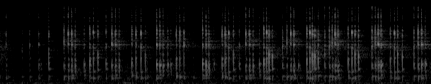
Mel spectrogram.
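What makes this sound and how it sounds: A black pen scratches across the ribbed metal clasp frame of an embroidered fabric purse held upright on a table. The result is a rapid, uneven series of short, bright scraping clicks, soft for the first half second and then louder and denser. The clicks have a high, thin metallic edge and no low end.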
